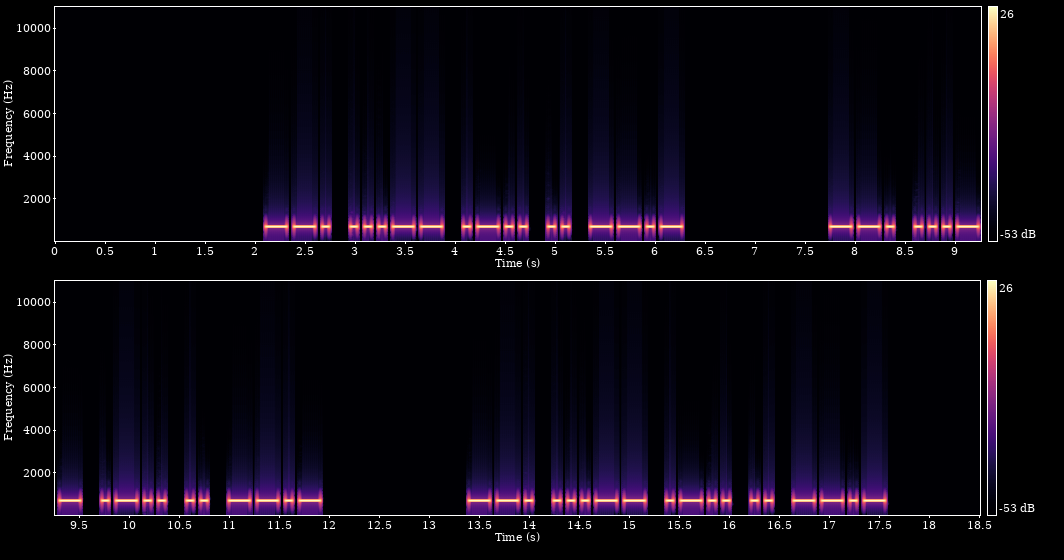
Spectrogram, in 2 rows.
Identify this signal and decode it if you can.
Morse code, heard as a keyed tone, about 17 wpm, 700 Hz. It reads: G3LIQ G3LIQ G3LIQ
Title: DXCC-100 Call Signs - 5 Characters - Repeated 3x - 17wpm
